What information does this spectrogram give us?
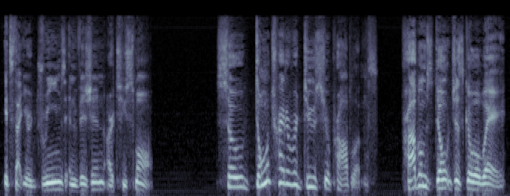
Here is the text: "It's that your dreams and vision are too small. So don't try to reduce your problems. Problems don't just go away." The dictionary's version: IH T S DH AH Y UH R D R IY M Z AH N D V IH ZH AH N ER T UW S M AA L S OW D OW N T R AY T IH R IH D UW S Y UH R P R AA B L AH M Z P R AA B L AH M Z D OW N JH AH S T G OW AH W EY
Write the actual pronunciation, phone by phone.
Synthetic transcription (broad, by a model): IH T S DH AH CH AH R D R IY M Z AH N V IH ZH AH N ER T UW S M AA L S OW D OW N T R AY T IH R IH D UW S Y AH R P R AA B L AH M Z P R AA B L AH M Z D OW N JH AH S G OW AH W EY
